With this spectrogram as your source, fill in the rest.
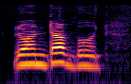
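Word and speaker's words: Rhonda Byrne: उसका क्या नाम है, रोंडा बर्न। गाइस इसकी प्रोनाउंसिएशन कैसे है, रॉन, ठीक है, डा बर्न, ठीक है।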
